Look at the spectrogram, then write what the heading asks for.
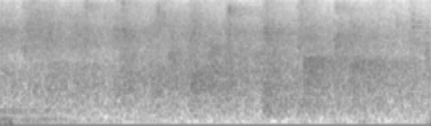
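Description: An audience applauds the Lord, a dense wash of many hands clapping at once for a few seconds with no voices standing out.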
